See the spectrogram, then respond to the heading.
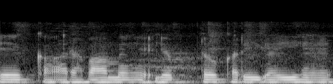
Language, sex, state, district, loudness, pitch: Hindi, male, Chhattisgarh, Balrampur, -14 LUFS, 110 Hz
